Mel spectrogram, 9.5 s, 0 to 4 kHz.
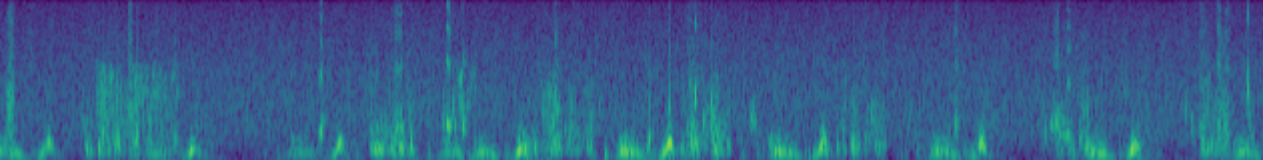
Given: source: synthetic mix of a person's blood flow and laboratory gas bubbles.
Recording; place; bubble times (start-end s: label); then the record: Doppler ultrasound of blood flow; precordium
0.04-0.13 s: bubbles
0.60-1.36 s: bubbles
2.37-2.46 s: bubbles
2.77-3.13 s: bubbles
3.28-3.58 s: bubbles
3.98-4.46 s: bubbles
4.82-4.91 s: bubbles
5.08-5.49 s: bubbles
5.61-5.70 s: bubbles
5.75-5.82 s: bubbles
6.24-6.65 s: bubbles
7.15-7.20 s: bubbles
7.80-8.22 s: bubbles
8.85-9.23 s: bubbles
9.33-9.43 s: bubbles
From the record:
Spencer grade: 3 (all of the cardiac periods contain showers or single bubble signals, but not dominating or overriding the cardiac motion signals); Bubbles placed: only in the low amplitude regions of the cardiac cycle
